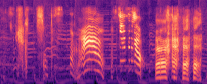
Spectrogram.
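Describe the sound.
A human voice imitates a cat, producing a few drawn-out, meow-like wails with arching pitch contours and shorter yowling bursts, loud and alone without other talk.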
